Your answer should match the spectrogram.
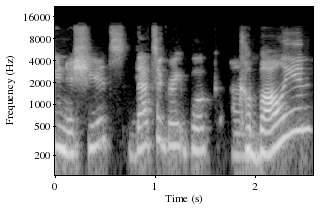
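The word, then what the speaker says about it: Kybalion: famous book um okay and then yeah the caballon by the three initiates that's a great book caballian how do you spell that yes k-y-b-a-l-i-o-n okay and and that's a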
